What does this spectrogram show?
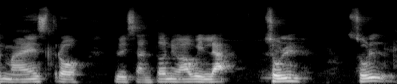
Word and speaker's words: Dzul: Zul, ¿pronuncia bien? Así es. Es un apellido maya, nos estaba platicando antes de empezar a grabar cómo se pronuncia.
